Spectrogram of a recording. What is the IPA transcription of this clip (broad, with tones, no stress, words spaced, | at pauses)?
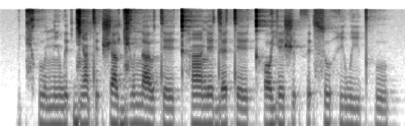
t͡ɕʰu˨nĩ˨wɪ˦ʔ d͡ʑã˦˨tɪ˦ʔʃa˦˨ʊ̯d͡ʑu˦ na˨ʊ̯te˨ɪ̯ kʰã˦le˦˨dɛ˦ te˨ɪ̯kʰɔ˦je˦ ʃɪ˦ʔθɪ˦ʔ su˦˨ hi˦˨wi˨ pʰu˨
